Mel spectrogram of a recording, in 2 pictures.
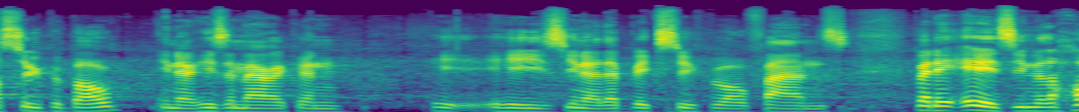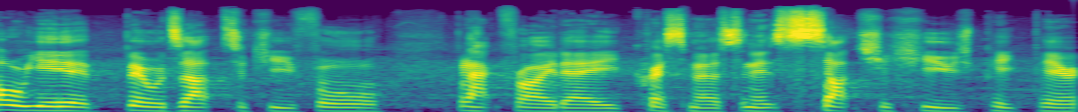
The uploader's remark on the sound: LIVE from the Tipser pyramid stage at PI LIVE London 2021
